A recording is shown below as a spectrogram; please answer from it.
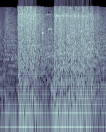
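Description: Two loud stretches of rapid gunfire over music, the first starting about a third of a second in and the second just after a second, with a short break between them.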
